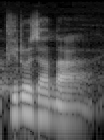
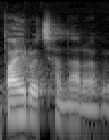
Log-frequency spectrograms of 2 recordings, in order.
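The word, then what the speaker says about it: वैरोचन: 반야 비로자나 너무 나가셨는데 그 이제 비로잖아 얘기 아니라 바이로 차나 그건 그건 비로자 비로자나 한글 발음이고 그 이제 바이로나를 중국 사람들이 비로자나로 한문으로 한 거 우리가 발음하니까 비로자나 원래는 바이로차나라고 이거 맞는 것이죠 아 또 비로자나불까지 또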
